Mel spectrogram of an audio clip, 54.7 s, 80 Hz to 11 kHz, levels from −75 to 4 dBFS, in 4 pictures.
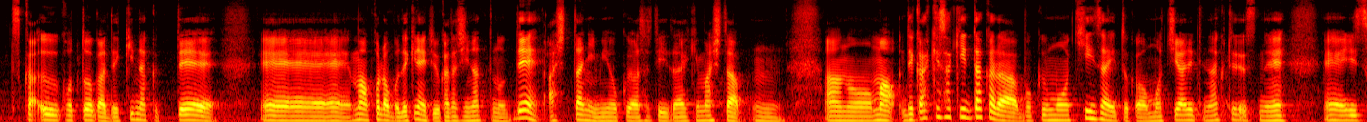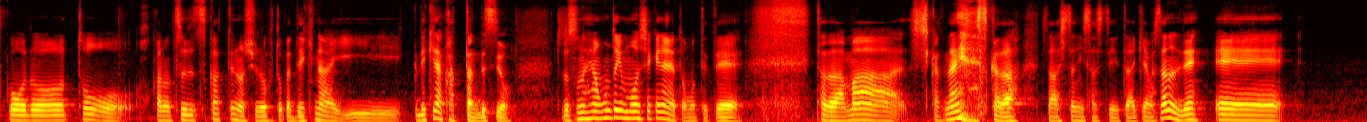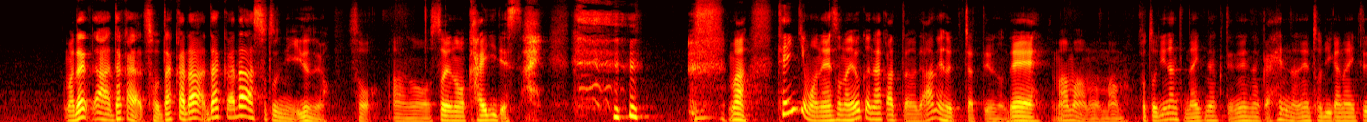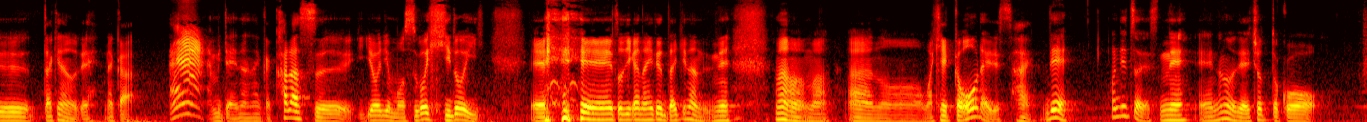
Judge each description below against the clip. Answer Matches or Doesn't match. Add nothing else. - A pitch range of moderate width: Matches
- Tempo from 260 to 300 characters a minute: Doesn't match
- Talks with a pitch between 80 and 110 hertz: Doesn't match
